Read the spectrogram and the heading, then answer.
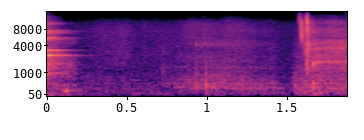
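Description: beer glasses clinking

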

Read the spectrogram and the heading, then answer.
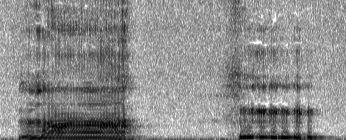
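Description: cow mooing

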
